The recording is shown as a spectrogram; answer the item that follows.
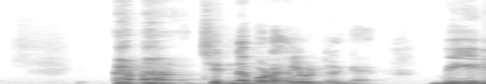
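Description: A man speaking, after a short breath in.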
